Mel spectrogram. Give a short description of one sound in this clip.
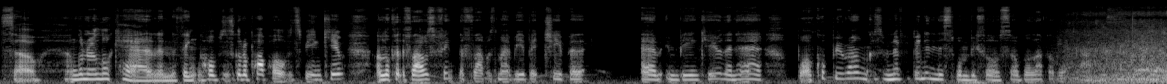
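A woman talks animatedly close by.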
